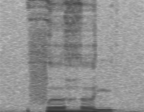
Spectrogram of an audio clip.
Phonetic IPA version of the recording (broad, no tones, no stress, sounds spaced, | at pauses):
f ɤ ɦ ɤ nʲ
